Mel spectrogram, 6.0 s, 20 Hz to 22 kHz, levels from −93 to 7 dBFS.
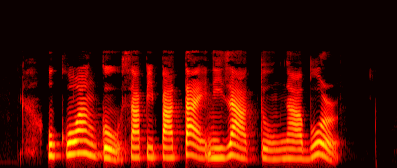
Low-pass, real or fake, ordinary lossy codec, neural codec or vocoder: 7.2 kHz; real; MP3, 64 kbps; none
